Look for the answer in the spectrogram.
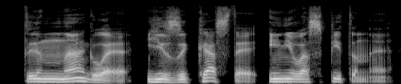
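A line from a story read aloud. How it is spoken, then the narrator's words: Through gritted teeth. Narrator (Russian): процедил я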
